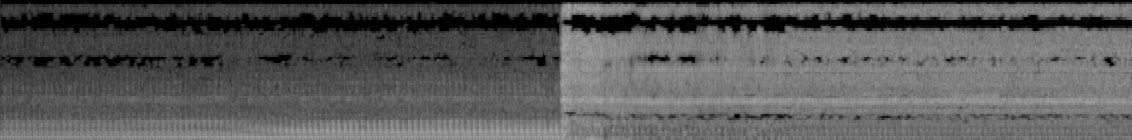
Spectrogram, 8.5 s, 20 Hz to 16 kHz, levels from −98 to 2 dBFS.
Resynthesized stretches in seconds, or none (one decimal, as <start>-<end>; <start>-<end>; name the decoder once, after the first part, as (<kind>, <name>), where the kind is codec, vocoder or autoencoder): 4.4-5.9 (vocoder, BigVGAN v2)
